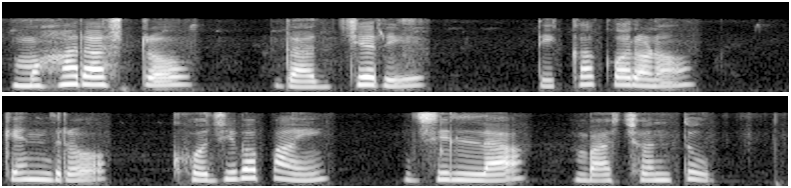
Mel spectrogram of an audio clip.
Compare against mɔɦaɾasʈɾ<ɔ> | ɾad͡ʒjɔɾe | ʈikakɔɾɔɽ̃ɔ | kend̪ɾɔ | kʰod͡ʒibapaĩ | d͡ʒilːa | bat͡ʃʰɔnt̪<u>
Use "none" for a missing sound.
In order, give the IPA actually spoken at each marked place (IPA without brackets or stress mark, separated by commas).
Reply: ɔ, u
